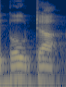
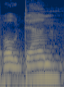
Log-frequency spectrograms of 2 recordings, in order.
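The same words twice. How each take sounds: First: Bodha ending on an open a; no nasal ending. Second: Bodham closed with a nasal m; nasal ending. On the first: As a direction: say Bodha with no final m. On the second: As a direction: add a final m to Bodham. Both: Shown as a demonstration. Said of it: "instead of Bodham".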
